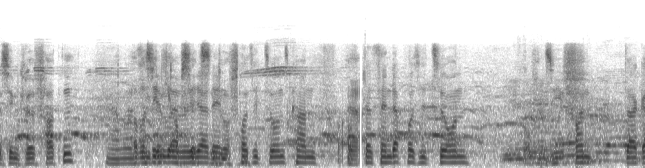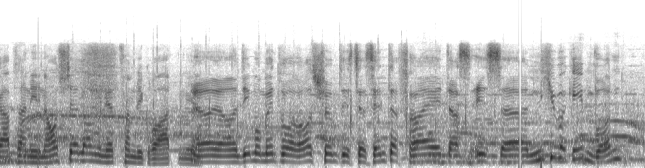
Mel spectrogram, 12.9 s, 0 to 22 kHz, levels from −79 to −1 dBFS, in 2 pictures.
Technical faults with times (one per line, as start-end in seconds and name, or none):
3.60-3.63 gap between stream segments
7.62 gap between stream segments
11.65-11.67 gap between stream segments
